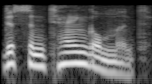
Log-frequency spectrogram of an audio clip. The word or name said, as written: disentanglement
